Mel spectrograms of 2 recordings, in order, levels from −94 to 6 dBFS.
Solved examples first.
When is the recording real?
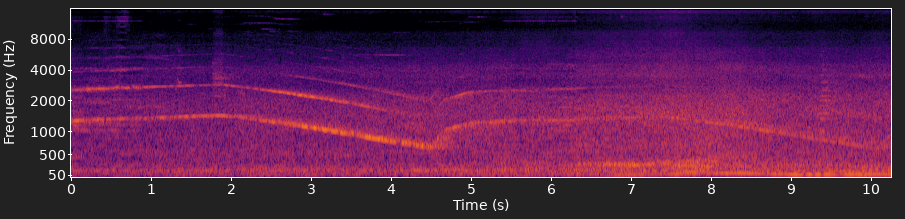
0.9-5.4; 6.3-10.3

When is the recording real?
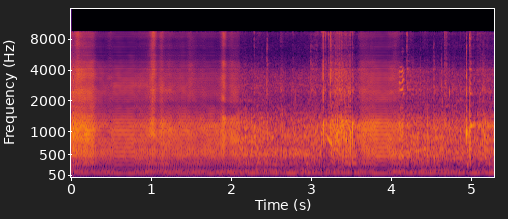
2.1-3.6; 4.1-5.3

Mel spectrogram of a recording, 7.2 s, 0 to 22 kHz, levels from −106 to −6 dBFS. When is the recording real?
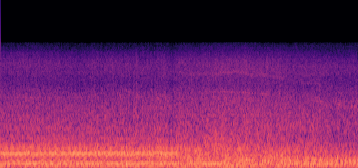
0.0-1.9; 3.3-7.2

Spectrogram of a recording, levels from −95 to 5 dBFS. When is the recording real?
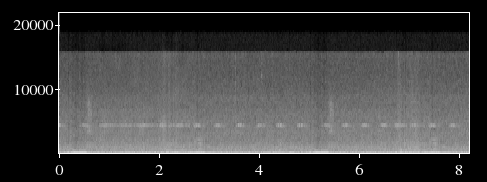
0.0-0.8; 2.6-8.2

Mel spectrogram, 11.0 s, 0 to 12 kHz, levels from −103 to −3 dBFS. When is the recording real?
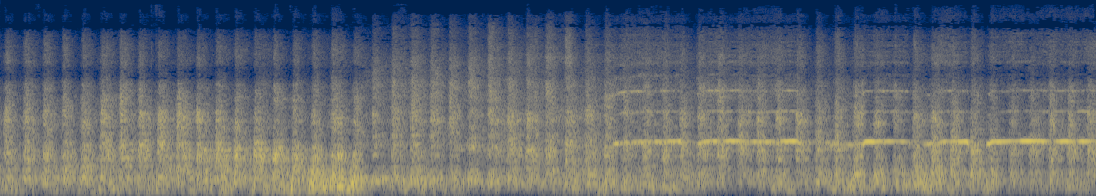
0.0-3.4; 6.8-7.3; 9.5-11.0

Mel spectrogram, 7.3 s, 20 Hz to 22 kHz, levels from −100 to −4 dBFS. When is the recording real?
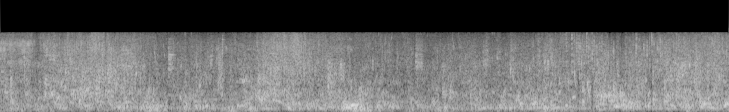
0.0-7.3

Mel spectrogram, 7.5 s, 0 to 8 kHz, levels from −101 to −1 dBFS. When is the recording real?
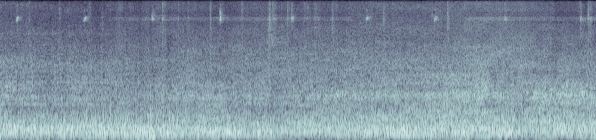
0.0-1.4; 4.4-5.8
